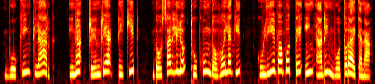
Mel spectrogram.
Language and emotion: Santali, fearful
